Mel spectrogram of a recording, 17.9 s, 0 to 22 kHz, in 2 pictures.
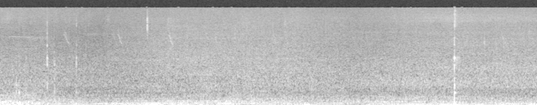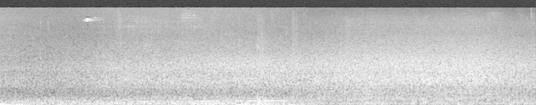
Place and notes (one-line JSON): {"title": "Noe Valley, San Francisco, CA, USA - Elevation Sound Walk", "date": "2013-09-19 10:00:00", "description": "Recordings starting at the top of Billy Goat Hill Park and ending in Mission. Recordings took place every 5 minutes for 1 minute and was then added together in post-production. The path was decided by elevation, starting from high to low.", "latitude": "37.74", "longitude": "-122.43", "altitude": "99", "timezone": "America/Los_Angeles"}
